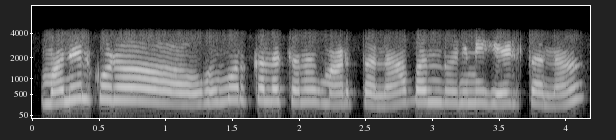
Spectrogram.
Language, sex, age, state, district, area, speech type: Kannada, female, 18-30, Karnataka, Shimoga, urban, conversation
